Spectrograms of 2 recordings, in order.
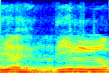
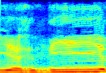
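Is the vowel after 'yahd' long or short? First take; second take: short; long. First: The vowel after 'yahd' is kept short. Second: The vowel after 'yahd' is drawn out long. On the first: The speaker calls it right. "നീട്ടാനുള്ള അക്ഷരത്തിന് ശേഷം സുക്കൂൻ ഉണ്ടോ?" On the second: The speaker calls it wrong. "യഹ്ദിയിൽ എന്നല്ല"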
